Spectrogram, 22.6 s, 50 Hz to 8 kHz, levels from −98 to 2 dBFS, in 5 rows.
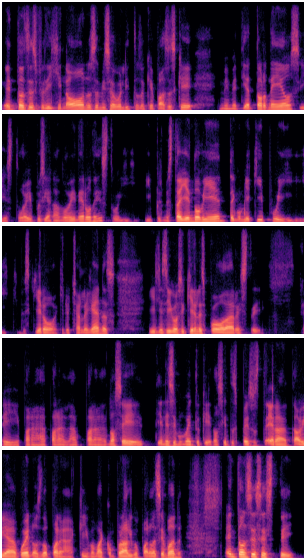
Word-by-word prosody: entonces, 135 Hz, +3 st, +2 dB
pues, 120 Hz, -5 st, -7 dB
dije: 110 Hz, 0 st, -6 dB
“No, 130 Hz, +8 st, +4 dB
no 140 Hz, -3 st, -5 dB
son 130 Hz, 0 st, -6 dB
mis 125 Hz, -1 st, -7 dB
abuelitos. 120 Hz, +3 st, -4 dB
Lo 95 Hz, -, -9 dB
que 100 Hz, -, -9 dB
pasa 105 Hz, +4 st, -4 dB
es 105 Hz, -, -8 dB
que 130 Hz, -3 st, -2 dB, 0.4 s
me 95 Hz, -2 st, -10 dB
metí 95 Hz, +5 st, -6 dB
a 110 Hz, -, +3 dB
torneos, 135 Hz, +2 st, 0 dB
y -, -, -9 dB
estoy, 95 Hz, +2 st, -7 dB
pues, 105 Hz, +1 st, -12 dB
ganando 95 Hz, +1 st, -6 dB
dinero 120 Hz, +6 st, -1 dB
de 150 Hz, +3 st, -5 dB
esto 180 Hz, -, -11 dB
y 90 Hz, -1 st, -16 dB, 0.2 s
y, 105 Hz, -, -13 dB
pues, 105 Hz, -, -15 dB
me 95 Hz, -, -11 dB
está 95 Hz, +5 st, +5 dB
yendo 125 Hz, +5 st, +5 dB
bien, 150 Hz, +4 st, +1 dB
tengo 110 Hz, +1 st, -3 dB
mi 115 Hz, 0 st, -2 dB
equipo 125 Hz, +5 st, -5 dB
y -, -, -4 dB
y 90 Hz, -1 st, -16 dB
y, -, -, -34 dB
pues, -, -, -19 dB
quiero 100 Hz, -5 st, 0 dB
quiero 95 Hz, 0 st, -12 dB
echarle 95 Hz, -1 st, -6 dB
ganas”. 120 Hz, +5 st, 0 dB, 0.5 s
Y 105 Hz, -, -4 dB
les 95 Hz, -1 st, -5 dB
digo: 110 Hz, -1 st, +3 dB
“Si 100 Hz, -, -5 dB
quieren 125 Hz, +3 st, +2 dB
les 120 Hz, -, 0 dB
puedo 105 Hz, -2 st, +4 dB
dar, 100 Hz, -1 st, +3 dB
este, 95 Hz, +1 st, -9 dB, 0.6 s
eh, 85 Hz, 0 st, -6 dB
para 85 Hz, -2 st, -6 dB
para 90 Hz, -3 st, -5 dB
la 90 Hz, +1 st, -9 dB
para, 90 Hz, -2 st, -6 dB
no 110 Hz, +3 st, -1 dB
sé", 100 Hz, -3 st, 0 dB, 0.2 s
en 110 Hz, -, -5 dB
ese 105 Hz, +1 st, -1 dB
momento 100 Hz, +1 st, -4 dB
que -, -, -6 dB
$200 -, -, -8 dB
pesos 105 Hz, 0 st, -3 dB
era 105 Hz, 0 st, +2 dB
todavía 105 Hz, 0 st, +4 dB
buenos, 110 Hz, 0 st, +4 dB
¿no?, 115 Hz, +1 st, +2 dB
para 90 Hz, -2 st, +1 dB
que 105 Hz, -, -7 dB
mi 95 Hz, -, -6 dB
mamá 100 Hz, +1 st, -1 dB
comprara 105 Hz, +1 st, +4 dB
algo 105 Hz, 0 st, 0 dB
para 105 Hz, 0 st, +1 dB
la 105 Hz, -, +2 dB
semana. 125 Hz, +3 st, +3 dB, 0.6 s
Entonces, 170 Hz, -2 st, +7 dB
este 120 Hz, -5 st, +1 dB
105 Hz, 210 wpm, -24 LUFS, 95-125 Hz, 0.6 s, Entonces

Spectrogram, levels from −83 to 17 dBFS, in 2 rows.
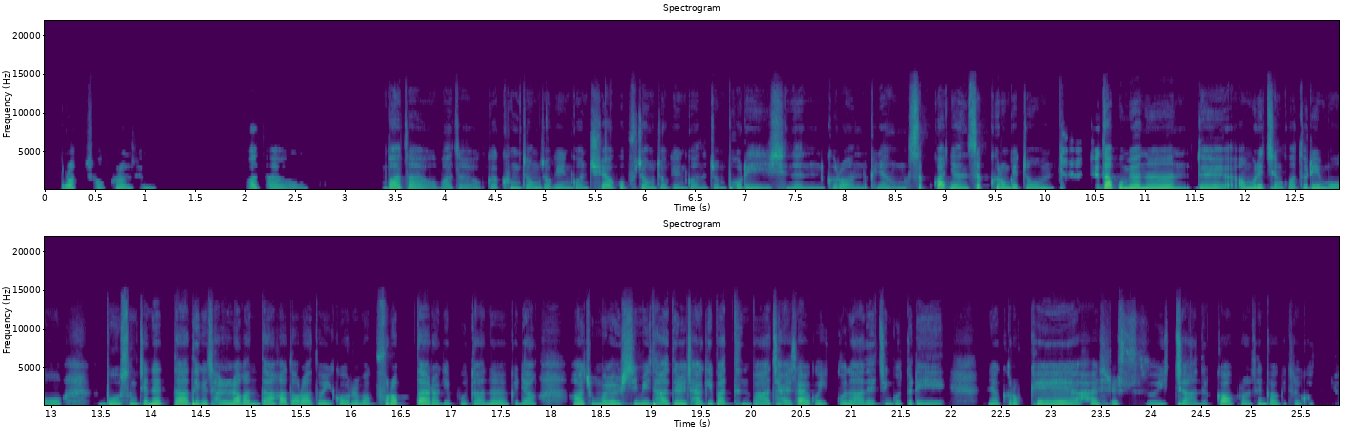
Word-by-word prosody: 그렇죠. 220 Hz, -10 st, -3 dB
그런 205 Hz, 0 st, -3 dB
생 225 Hz, -2 st, -10 dB, 0.9 s
맞아요. 175 Hz, -, -4 dB, 0.7 s
맞아요, 205 Hz, -5 st, 0 dB
맞아요. 155 Hz, +1 st, -9 dB
그러니까 200 Hz, -, -5 dB
긍정적인 200 Hz, -1 st, -4 dB
건 180 Hz, -1 st, -6 dB
취하고 230 Hz, +1 st, -1 dB
부정적인 185 Hz, -4 st, -4 dB
건 165 Hz, -3 st, -7 dB
좀 175 Hz, -1 st, -5 dB
버리시는 165 Hz, -1 st, -3 dB
그런 150 Hz, -1 st, -4 dB
그냥 145 Hz, 0 st, -7 dB
습관? 320 Hz, -1 st, +3 dB
연습? 185 Hz, -, +1 dB
그런 200 Hz, +3 st, +1 dB
게 235 Hz, 0 st, +1 dB
좀 200 Hz, -3 st, -2 dB, 0.4 s
되다 295 Hz, +6 st, +10 dB
보면은 220 Hz, -5 st, +5 dB
네 200 Hz, -5 st, +1 dB
아무리 240 Hz, +3 st, +3 dB
친구들이 245 Hz, -5 st, -2 dB
뭐 185 Hz, -2 st, -1 dB, 0.4 s
뭐 185 Hz, -2 st, +1 dB
"승진했다. 255 Hz, -4 st, +3 dB
되게 195 Hz, 0 st, +5 dB
잘 175 Hz, -2 st, 0 dB
나간다." 215 Hz, -2 st, +4 dB
하더라도 240 Hz, -4 st, +2 dB
이거를 190 Hz, 0 st, -1 dB
막 195 Hz, 0 st, -3 dB
'부럽다.'라기보다는 210 Hz, -, +2 dB
그냥 180 Hz, -2 st, -2 dB, 0.4 s
'아. 215 Hz, 0 st, +5 dB
정말 200 Hz, -3 st, +1 dB
열심히 200 Hz, +5 st, +2 dB
다들 185 Hz, +1 st, +4 dB
자기 185 Hz, -1 st, -1 dB
맡은 190 Hz, +4 st, -1 dB
바 85 Hz, -, -1 dB
잘 -, -, -1 dB
살고 265 Hz, -3 st, +3 dB
있구나 185 Hz, -2 st, -1 dB
내 -, -, -2 dB
친구들이.' 170 Hz, -8 st, -4 dB, 0.4 s
그냥 185 Hz, -, -1 dB
그렇게 185 Hz, -1 st, +1 dB
하실 235 Hz, +6 st, -2 dB
수 205 Hz, -6 st, -9 dB
있지 160 Hz, -, -1 dB
않을까? 85 Hz, -, +1 dB
그런 220 Hz, -, -6 dB
생각이 240 Hz, +1 st, -2 dB
들거든요. 180 Hz, +2 st, -9 dB
195 Hz, 320 characters per minute, -24 LUFS, 180-220 Hz, 0.9 s, 되다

